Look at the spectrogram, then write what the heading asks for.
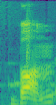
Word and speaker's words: bomb: they pronounced very differently bomb is pronounced with an om so it rhymes with the name tom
